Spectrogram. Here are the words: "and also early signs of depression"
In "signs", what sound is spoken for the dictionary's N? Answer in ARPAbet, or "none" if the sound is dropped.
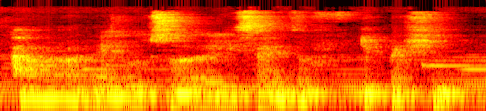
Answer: none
